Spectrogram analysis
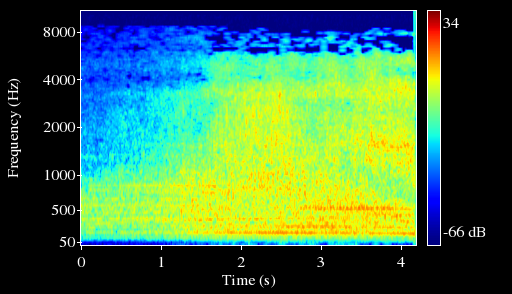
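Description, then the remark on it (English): A loud aircraft engine roar with a steady droning hum, swelling over the first second and then holding constant, with no one speaking. “Okay, and combustion and propulsion sound. They are loud.”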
